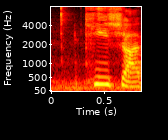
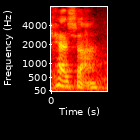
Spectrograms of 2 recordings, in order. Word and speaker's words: Keisha: Keisha. That's how she pronounces it. Keisha. So she doesn't pronounce it like Kesha.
